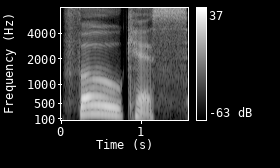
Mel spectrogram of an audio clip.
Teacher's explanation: with focus, make that O sound super long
